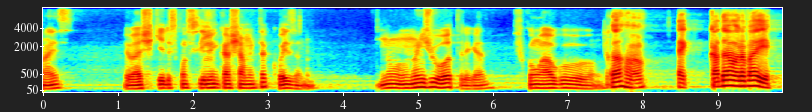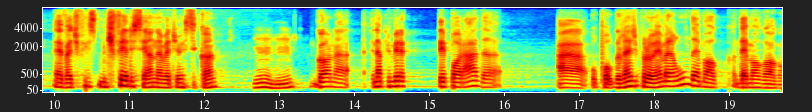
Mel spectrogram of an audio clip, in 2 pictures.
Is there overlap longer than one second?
No

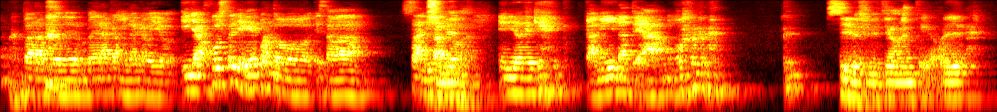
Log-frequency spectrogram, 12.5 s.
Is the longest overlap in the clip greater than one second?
No

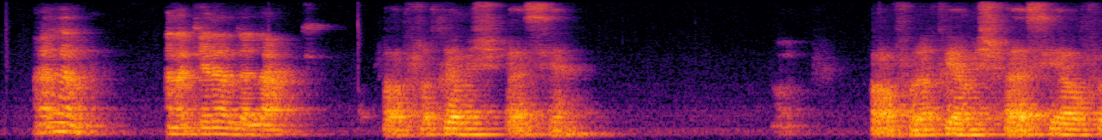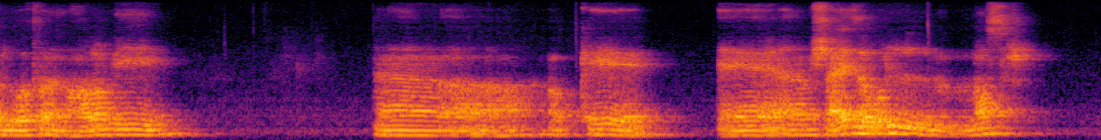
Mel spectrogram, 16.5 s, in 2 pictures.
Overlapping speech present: No

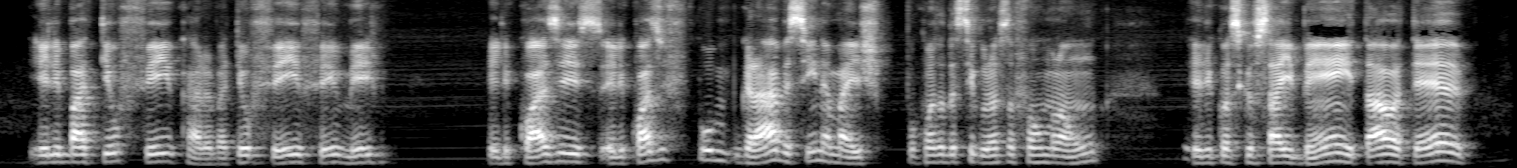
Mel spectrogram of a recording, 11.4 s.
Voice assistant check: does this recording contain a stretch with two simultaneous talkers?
No

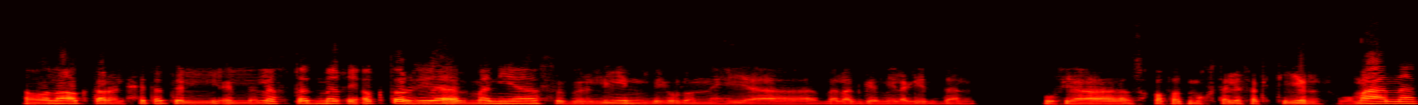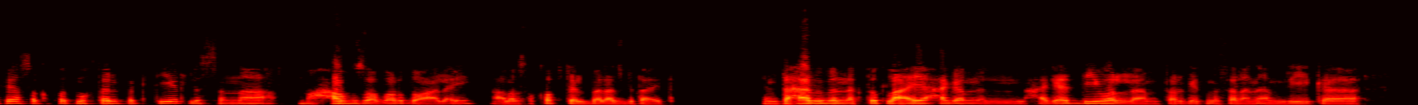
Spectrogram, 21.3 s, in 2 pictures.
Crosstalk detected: No

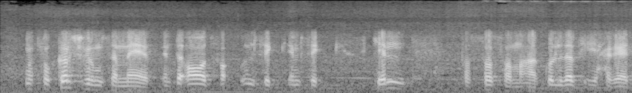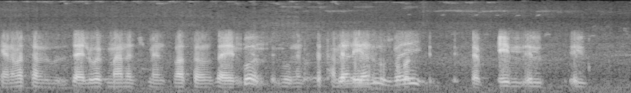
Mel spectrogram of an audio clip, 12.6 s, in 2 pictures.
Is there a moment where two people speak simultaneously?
Yes, from 8.7 s

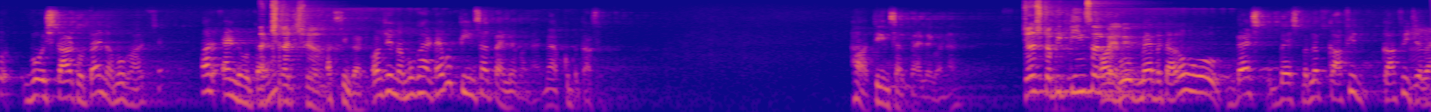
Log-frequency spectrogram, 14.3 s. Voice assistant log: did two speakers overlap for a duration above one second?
No

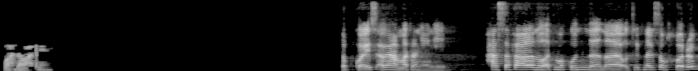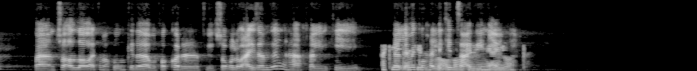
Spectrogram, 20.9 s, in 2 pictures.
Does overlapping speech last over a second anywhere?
Yes, from 16.4 s

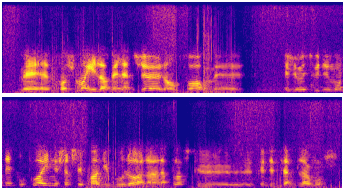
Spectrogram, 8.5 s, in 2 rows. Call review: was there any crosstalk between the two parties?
No

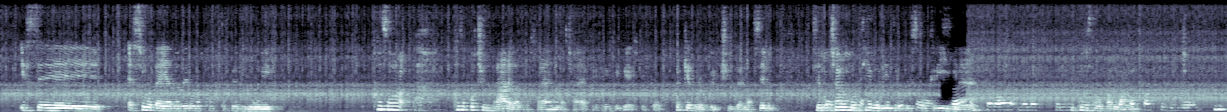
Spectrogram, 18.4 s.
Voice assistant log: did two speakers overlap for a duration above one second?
Yes, from 12.4 s

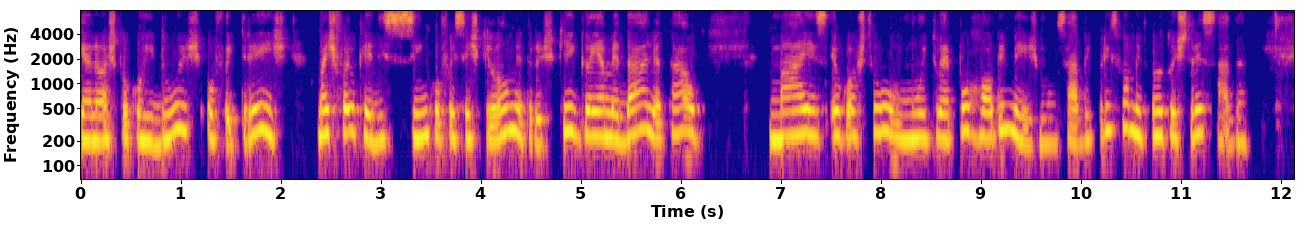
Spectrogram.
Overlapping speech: No

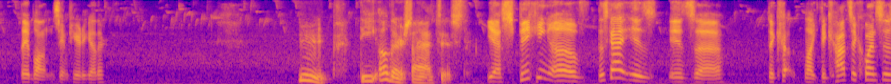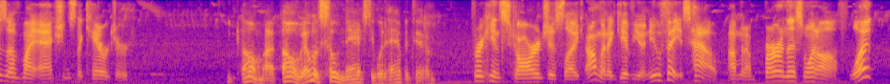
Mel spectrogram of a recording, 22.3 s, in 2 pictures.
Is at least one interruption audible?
No

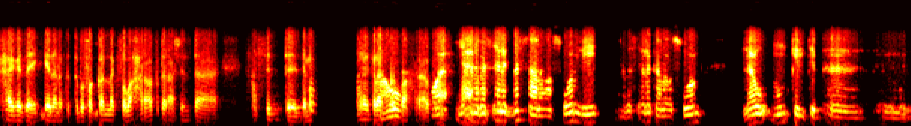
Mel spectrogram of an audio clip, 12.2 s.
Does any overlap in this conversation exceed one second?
No

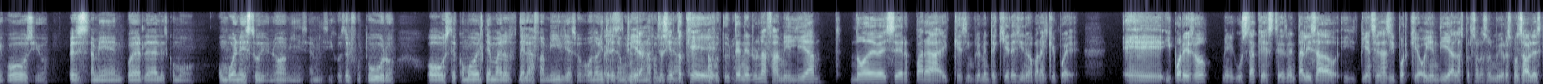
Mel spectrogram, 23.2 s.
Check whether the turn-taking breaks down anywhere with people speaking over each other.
Yes, from 9.1 s

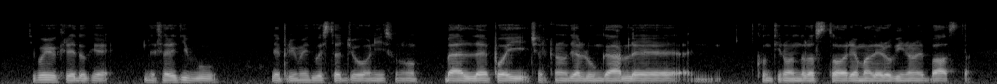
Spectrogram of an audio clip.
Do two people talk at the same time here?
No

